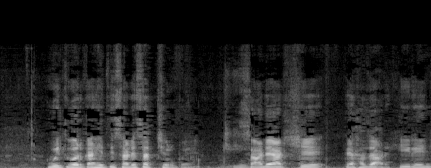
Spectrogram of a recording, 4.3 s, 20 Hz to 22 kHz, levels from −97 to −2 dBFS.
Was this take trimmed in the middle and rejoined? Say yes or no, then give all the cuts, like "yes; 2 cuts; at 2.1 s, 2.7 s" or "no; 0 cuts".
yes; 1 cut; at 2.3 s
